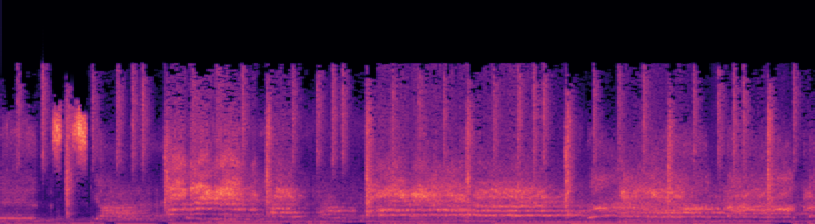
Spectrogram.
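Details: Simulation by a person with one functional ear of how music sounds through their cochlear implant two years after activation: a full song, coarse and blurred, with blocky, stepped low tones and muddy instruments.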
